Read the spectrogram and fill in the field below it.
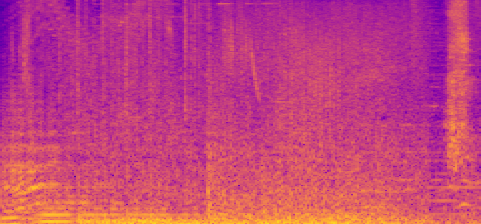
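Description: A Doctor Who audio drama effect of a spaceship fleet firing its weapons: a dense, loud rumbling roar with booming blasts and sweeping whooshes, continuous throughout and easing slightly near the end.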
